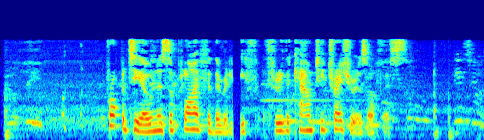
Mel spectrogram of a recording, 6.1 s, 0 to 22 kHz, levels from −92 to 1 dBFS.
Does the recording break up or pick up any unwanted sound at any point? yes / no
yes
